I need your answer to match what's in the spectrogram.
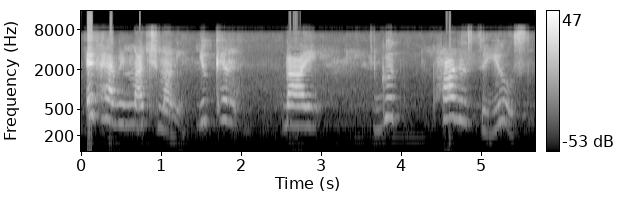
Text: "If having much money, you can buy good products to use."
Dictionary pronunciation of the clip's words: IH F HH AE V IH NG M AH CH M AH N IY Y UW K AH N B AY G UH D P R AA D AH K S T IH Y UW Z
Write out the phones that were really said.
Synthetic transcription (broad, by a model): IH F HH AE V IH NG M AH CH M AH N IY Y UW K AH N B AY G UH D P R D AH S T IH Y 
